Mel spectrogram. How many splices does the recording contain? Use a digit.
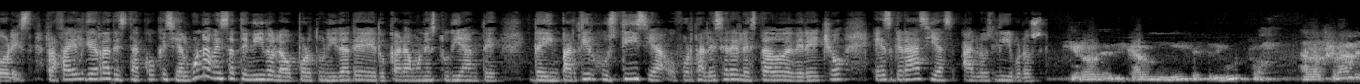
1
